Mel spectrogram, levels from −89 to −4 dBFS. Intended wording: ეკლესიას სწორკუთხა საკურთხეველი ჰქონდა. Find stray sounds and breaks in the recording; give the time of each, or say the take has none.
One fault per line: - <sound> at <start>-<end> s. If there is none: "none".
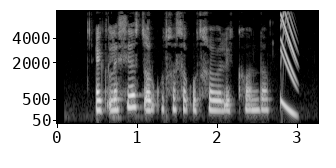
- chirp at 2.8-3.0 s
